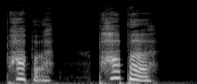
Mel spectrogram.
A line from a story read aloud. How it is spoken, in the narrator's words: Gareth cries out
